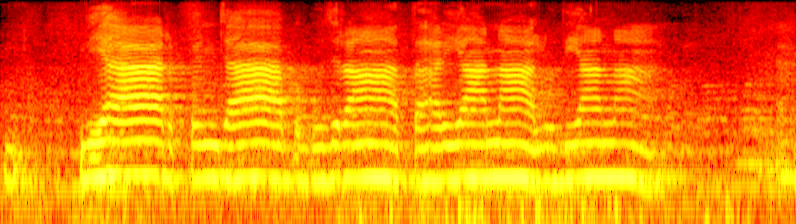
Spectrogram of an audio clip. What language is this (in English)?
Maithili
